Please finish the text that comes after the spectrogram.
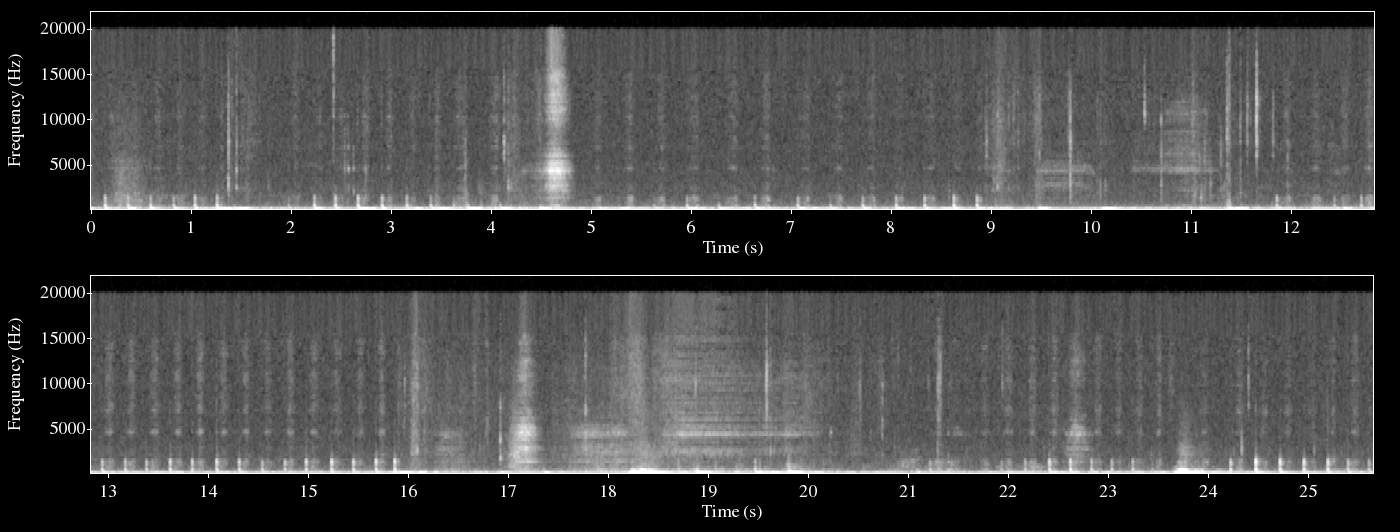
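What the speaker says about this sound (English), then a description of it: "So very small, light strokes of the pencil." Light, small pencil strokes on paper while drawing a fox portrait's nose: faint, continuous scratchy rubbing with soft scattered ticks, very quiet and close.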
